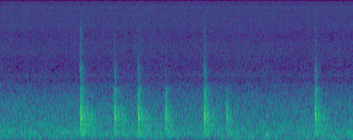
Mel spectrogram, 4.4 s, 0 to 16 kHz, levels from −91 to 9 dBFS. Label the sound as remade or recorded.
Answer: recorded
